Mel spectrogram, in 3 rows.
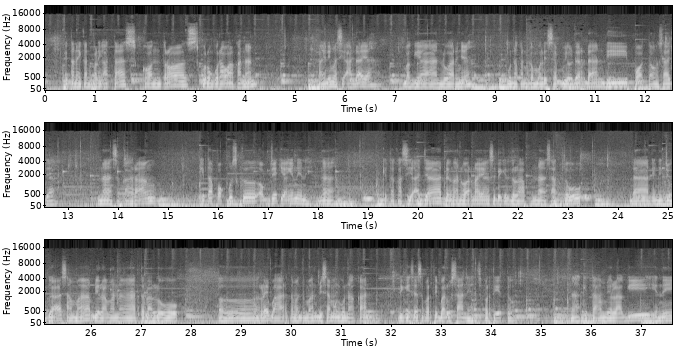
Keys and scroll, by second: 0.0 ctrl+z, 3.4 ctrl+shift+], 5.3 z, 7.1 v, 9.3 m, 12.4 v, 13.0 z, 15.8 v, 17.4 ctrl+z, 18.6 i, 22.9 v, 26.2 Up, 26.4 Up, 26.4 Up, 26.7 Up, 26.8 Up, 29.3 z, 32.4 ctrl+z, 32.5 ctrl+z, 32.7 ctrl+z, 35.4 i.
